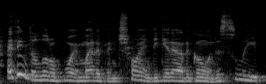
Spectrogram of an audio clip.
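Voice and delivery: ordinary delivery, nothing marked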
